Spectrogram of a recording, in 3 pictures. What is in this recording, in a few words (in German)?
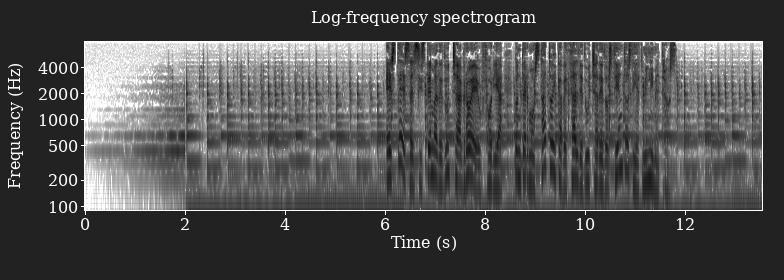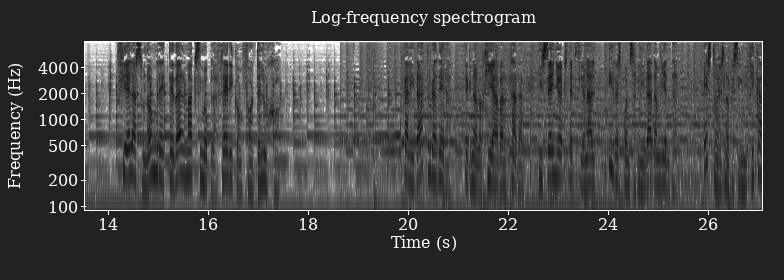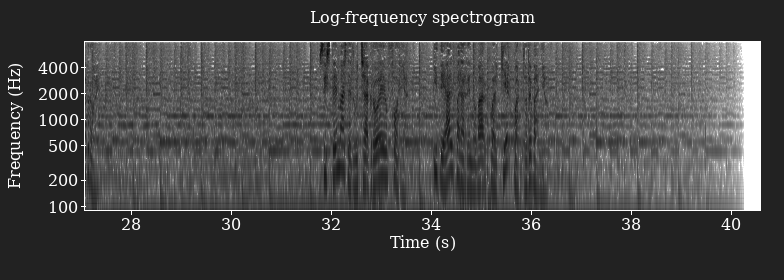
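Spanish, Neutral; Fremdtake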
